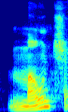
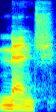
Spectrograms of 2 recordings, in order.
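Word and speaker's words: Moench: I love Doug uh munch I think is how you say it Mensch actually is it Mensch it is I've always been saying munch that's good stuff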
